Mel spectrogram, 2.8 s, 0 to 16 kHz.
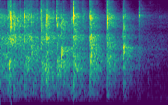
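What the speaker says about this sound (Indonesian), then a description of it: "Tepuk tangan untuk kelompok 1." Students in a classroom clap for a presenting group, a run of sharp, separate hand claps close by, slowing and fading toward the end.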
